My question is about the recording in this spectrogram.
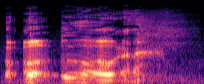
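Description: A forced, deliberate burp from a person comes as a few rough, throaty voiced pulses with wavering pitch, the longest one in the middle, heard alone without talk.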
